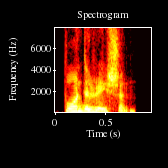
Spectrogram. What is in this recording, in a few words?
"ponderation", Indian; Dictionary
